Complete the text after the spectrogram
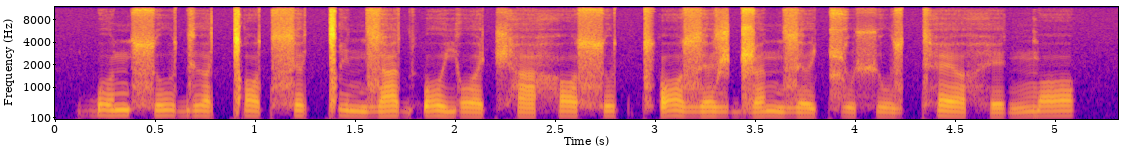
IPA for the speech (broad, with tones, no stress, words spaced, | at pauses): ɓo˦˥nsu˧˥˧dɨ˦˨ɐ̯ǀɔ˦˨t sɘ˦˥ǀi˦˨nza˧˥˧dʔo˧˥˧ jo˨˩ɐ̯t͡ʃʰa˨˩hɔ˦˨ su˧˥˧t t͡sʼɔ˧˥˧ zɘ˧˥˧zɖ͡ʐɐ˧˥˧n zɘ˨˩t͡ɕu˨˩ʃ u˨˩ztʰɛ˦˨ɐ̯he˨˩ ŋ͡mɔ˦˥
